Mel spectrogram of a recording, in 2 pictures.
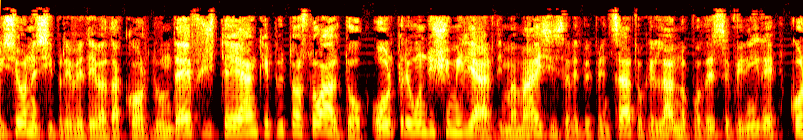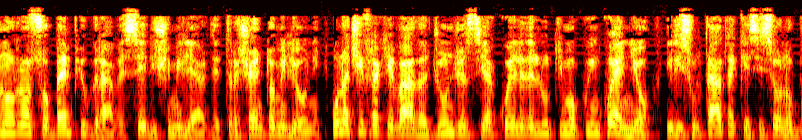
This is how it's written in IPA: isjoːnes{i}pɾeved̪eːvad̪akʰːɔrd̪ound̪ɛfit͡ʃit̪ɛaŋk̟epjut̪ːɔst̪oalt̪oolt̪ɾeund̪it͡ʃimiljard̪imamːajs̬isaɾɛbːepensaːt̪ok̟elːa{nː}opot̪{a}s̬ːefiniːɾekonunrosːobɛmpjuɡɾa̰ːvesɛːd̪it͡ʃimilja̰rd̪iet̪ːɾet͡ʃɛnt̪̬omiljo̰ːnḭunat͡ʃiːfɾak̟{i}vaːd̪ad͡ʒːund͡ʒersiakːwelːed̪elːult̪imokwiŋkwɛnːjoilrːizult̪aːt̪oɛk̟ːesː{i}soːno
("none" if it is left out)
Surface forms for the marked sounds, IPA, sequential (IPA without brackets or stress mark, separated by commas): i, nː, e, e, i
